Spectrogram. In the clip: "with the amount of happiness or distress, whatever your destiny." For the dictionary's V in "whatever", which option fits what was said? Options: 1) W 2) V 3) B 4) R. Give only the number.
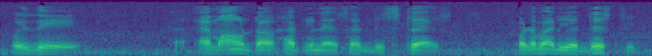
3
